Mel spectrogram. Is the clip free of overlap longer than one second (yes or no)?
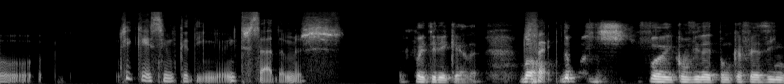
yes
